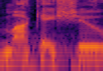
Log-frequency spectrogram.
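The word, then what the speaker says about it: maque choux: protein side of things ever thought there would be a sausage dish you would have trouble pronouncing me neither until I first heard of Mak Shu with sausage despite the obvious French sound this is actually a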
